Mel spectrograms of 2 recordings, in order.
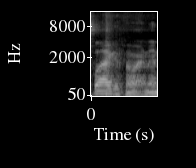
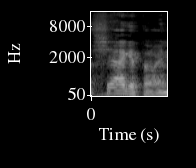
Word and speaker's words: Slagathor: then someone mispronounce it it's slagathor not Shagga thawing and just think what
